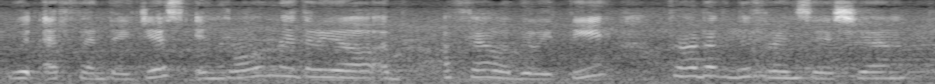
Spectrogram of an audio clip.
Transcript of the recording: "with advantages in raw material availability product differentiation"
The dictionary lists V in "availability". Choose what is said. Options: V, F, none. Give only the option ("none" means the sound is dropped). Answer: F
